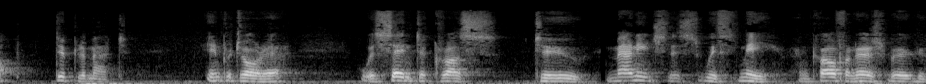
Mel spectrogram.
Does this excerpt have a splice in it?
yes; 1 cut; at 6.0 s

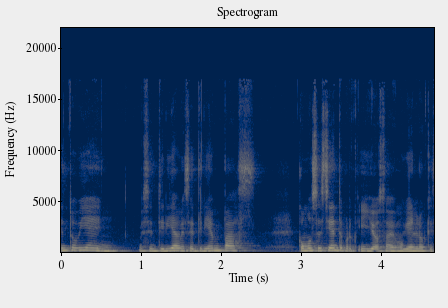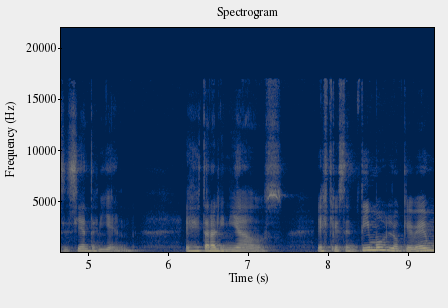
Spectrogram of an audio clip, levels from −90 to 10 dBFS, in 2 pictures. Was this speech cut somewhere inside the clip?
yes; 5 cuts; at 1.5 s, 3.7 s, 4.3 s, 5.1 s, 8.0 s

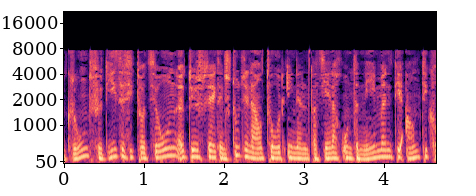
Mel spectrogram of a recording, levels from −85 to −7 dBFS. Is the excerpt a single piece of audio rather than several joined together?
no; 2 cuts; at 1.9 s, 3.1 s

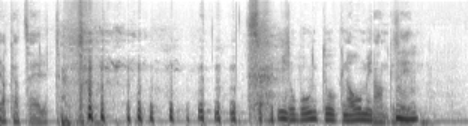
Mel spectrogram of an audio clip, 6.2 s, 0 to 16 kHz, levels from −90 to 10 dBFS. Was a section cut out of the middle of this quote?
yes; 2 cuts; at 3.8 s, 5.0 s

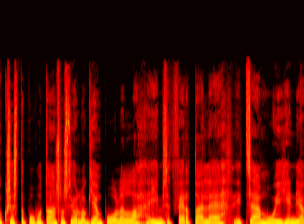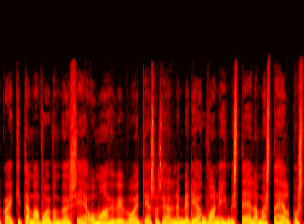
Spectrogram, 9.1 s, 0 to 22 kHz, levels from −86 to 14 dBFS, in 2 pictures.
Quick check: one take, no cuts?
no; 2 cuts; at 5.3 s, 7.6 s

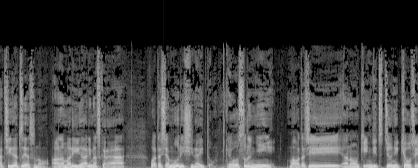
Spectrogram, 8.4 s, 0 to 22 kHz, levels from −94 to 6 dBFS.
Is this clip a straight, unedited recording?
yes; 0 cuts

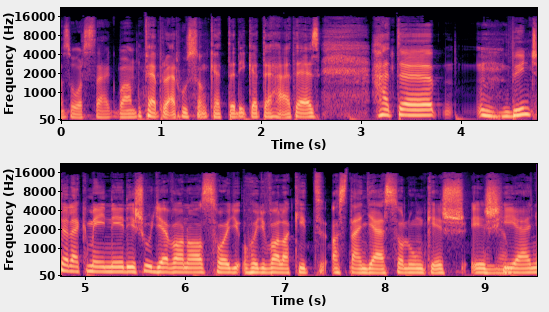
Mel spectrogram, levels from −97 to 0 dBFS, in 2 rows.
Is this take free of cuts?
yes; 0 cuts

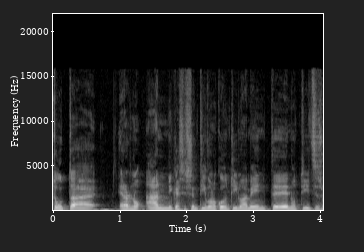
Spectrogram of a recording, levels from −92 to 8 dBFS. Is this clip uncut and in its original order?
yes; 0 cuts

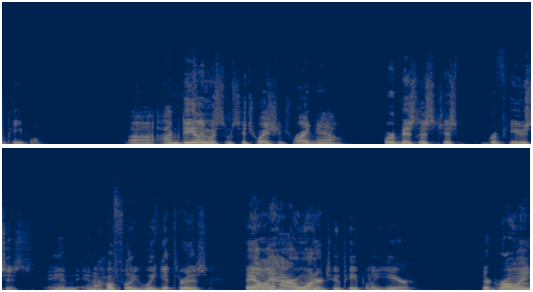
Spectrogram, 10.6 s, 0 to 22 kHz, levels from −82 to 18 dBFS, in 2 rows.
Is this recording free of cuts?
yes; 0 cuts

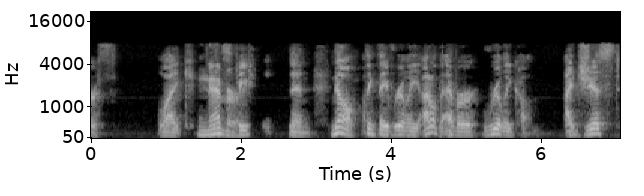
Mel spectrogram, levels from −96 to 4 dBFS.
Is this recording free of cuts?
no; 2 cuts; at 3.7 s, 4.6 s

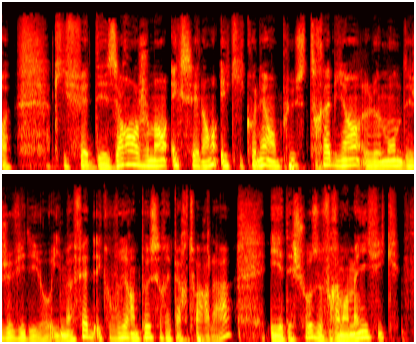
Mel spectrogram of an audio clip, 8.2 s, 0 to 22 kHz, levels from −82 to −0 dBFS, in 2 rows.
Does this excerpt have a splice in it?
no; 0 cuts

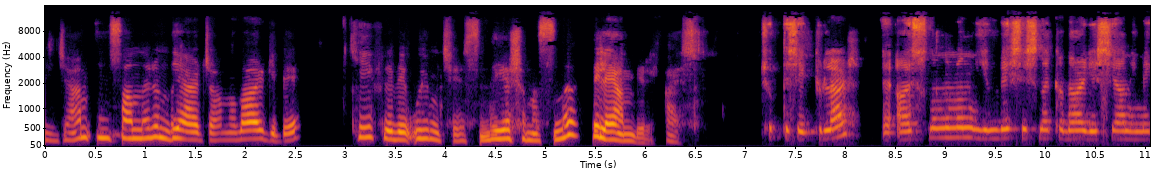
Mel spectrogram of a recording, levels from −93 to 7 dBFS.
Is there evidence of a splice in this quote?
yes; 3 cuts; at 1.2 s, 6.1 s, 8.2 s

